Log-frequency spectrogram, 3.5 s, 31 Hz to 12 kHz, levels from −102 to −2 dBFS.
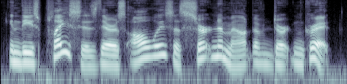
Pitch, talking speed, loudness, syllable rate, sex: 155 Hz, 225 wpm, -18 LUFS, 6.0 syllables/s, male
